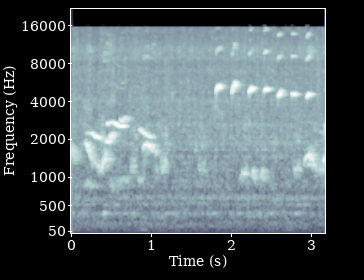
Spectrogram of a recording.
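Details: Breeding-condition male white-rumped shama in captivity at a breeding facility. A short burst of mellow slurred whistles, followed by a run of thin high evenly spaced notes over softer lower whistles.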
